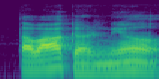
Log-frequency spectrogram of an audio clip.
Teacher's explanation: व में अ है और सामने आ है, तो मिलकर क्या बनेगा, आ बनेगा। तो उत्तर क्या बन जाएगा, तवाकर्ण्य।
